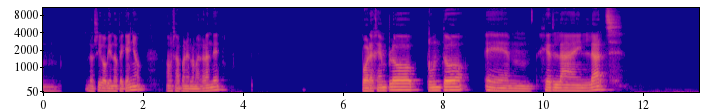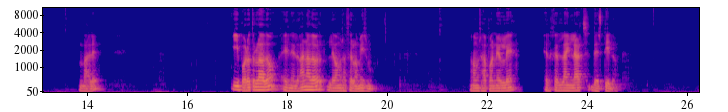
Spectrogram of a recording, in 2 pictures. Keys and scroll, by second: 2.7 alt+Return, 22.6 super+c.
